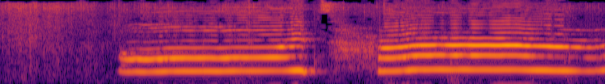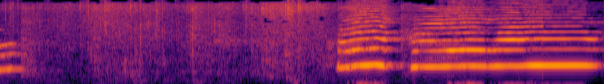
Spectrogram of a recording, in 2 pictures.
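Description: A woman singing three long held notes, the second slightly higher than the first and the third higher still.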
